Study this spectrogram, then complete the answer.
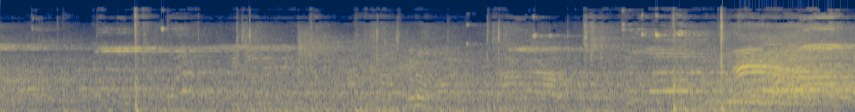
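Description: A volleyball smacks against hands.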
